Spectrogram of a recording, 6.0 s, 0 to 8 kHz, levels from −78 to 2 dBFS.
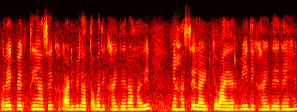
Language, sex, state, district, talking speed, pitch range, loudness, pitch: Hindi, female, Bihar, Saharsa, 230 wpm, 225-245 Hz, -18 LUFS, 235 Hz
